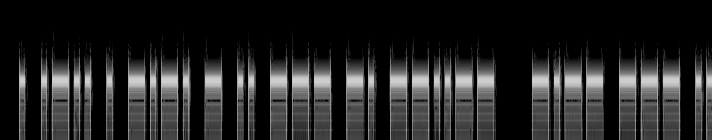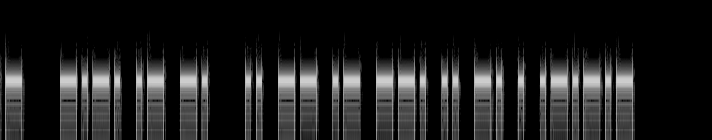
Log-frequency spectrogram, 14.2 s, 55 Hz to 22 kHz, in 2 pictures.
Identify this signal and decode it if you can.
Morse code, heard as a keyed tone, about 22 wpm, 700 Hz. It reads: ELECTION, YOU CAN IMAGINE.
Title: Sentences from Top 1500 Words 22wpm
